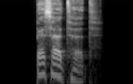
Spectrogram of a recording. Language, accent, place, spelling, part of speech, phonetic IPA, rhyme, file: German, Germany, Berlin, bessertet, verb, [ˈbɛsɐtət], -ɛsɐtət, De-bessertet.ogg
- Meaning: inflection of bessern: 1. second-person plural preterite 2. second-person plural subjunctive II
